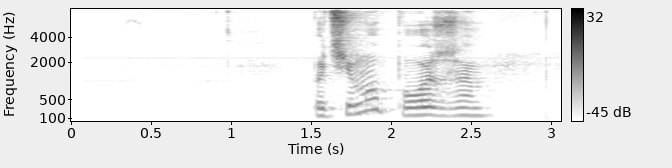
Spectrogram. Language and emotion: Russian, neutral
